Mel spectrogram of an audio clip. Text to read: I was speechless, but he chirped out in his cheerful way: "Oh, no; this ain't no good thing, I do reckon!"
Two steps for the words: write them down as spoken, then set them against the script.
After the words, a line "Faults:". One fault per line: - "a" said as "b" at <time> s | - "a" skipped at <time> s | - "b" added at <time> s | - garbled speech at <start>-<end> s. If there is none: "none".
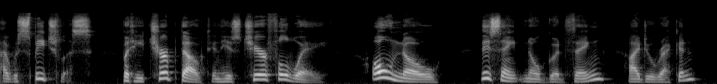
I was speechless, but he chirped out in his cheerful way: "Oh, no; this ain't no good thing, I do reckon!"
Faults:
none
